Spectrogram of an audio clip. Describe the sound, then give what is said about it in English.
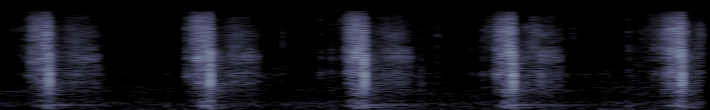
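A knife chops onions on a board in five crisp, evenly spaced strokes, each a sharp crunchy thud. Fairly quiet, with no voices. “Chopping. Now your eyes should be getting watery. Onions, that's right.”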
